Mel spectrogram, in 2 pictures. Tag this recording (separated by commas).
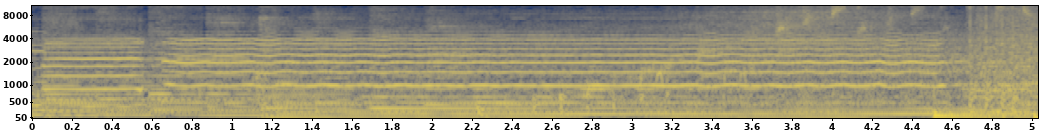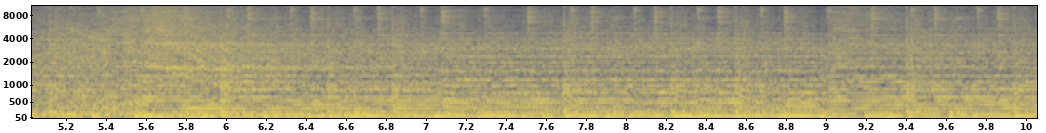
Video game music, Music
